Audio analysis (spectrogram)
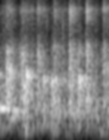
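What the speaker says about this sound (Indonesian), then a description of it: "Boleh tepuk tangan." Brief audience clapping in a school literacy gathering, a short burst of scattered, uneven claps from a small group, fairly close.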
